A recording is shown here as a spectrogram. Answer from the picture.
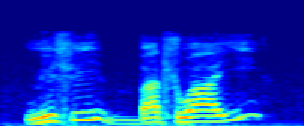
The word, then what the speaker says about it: Michy Batshuayi: Laut der Aussprache, Auskunft von Transfermarkt.de heißt der Junge Michy Batshuayi und kommt vom FC Chelsea leihweise für ein halbes Jahr.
